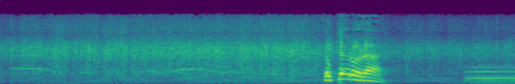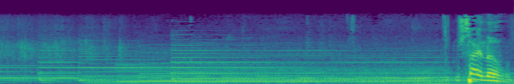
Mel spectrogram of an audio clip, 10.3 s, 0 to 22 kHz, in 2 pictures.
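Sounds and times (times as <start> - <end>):
audience applauding: 0.0 - 6.9
speech: 3.2 - 3.9, 9.7 - 10.2.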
